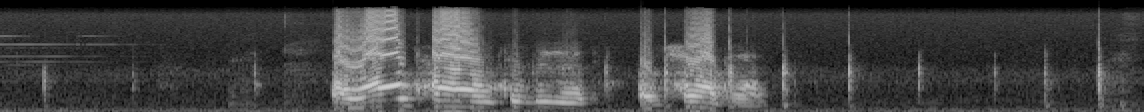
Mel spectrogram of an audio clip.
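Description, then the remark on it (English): A Ring home security alarm counts down with steady, sharp ticks, a bit under one per second, continuing throughout. A man talks briefly over the ticking in the middle. “Oh, excuse me, that's my ring alarm.”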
